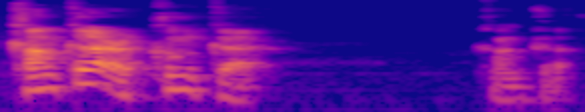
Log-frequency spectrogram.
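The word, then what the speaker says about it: Kunkka: all right kka or kunka kka it's kka even though I don't say it it's kunka you know how I know because I ask kunka himself how don't pronounce his name well who plays that hero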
